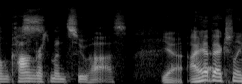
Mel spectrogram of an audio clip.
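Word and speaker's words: Suhas: Um, Suas. I'm call him Congressman Suas.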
